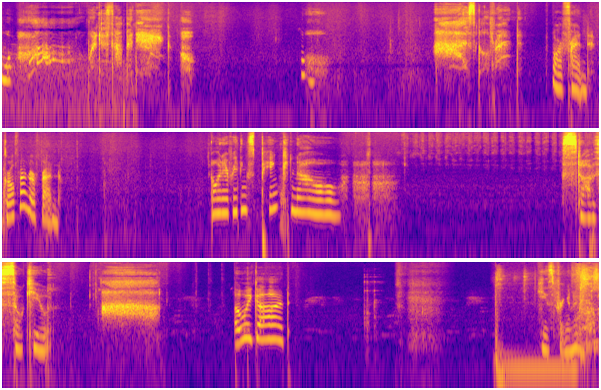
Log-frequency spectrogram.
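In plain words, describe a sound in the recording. A young woman talks animatedly into a close microphone, gasping and exclaiming.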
